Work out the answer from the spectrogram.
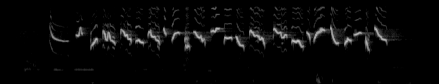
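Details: A lemon-bellied white-eye sings a full ngejos phrase meant as a training recording: roughly twenty quick, chattering notes that sweep up and down, poured out continuously for over three seconds in clean silence.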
